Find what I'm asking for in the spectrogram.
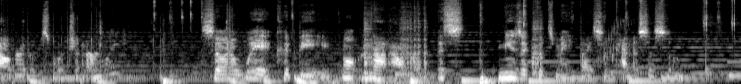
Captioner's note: creaking chair noise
